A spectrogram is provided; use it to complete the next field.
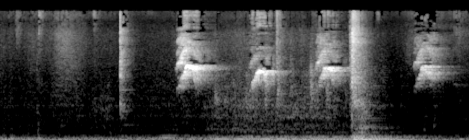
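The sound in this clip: A pet bird sings several bright, high chirping calls in repeated short bursts over a steady low hum, with irregular gaps between the phrases.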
